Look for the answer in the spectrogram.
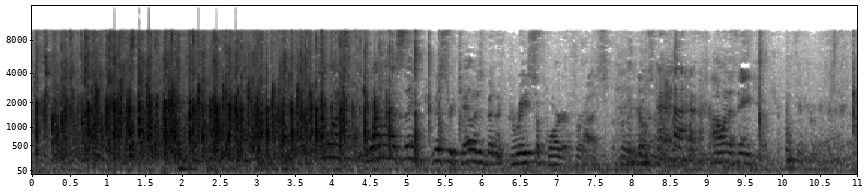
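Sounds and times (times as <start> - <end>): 
audience applause: 0.0 - 5.4
speech: 5.0 - 10.5
laughter: 7.8 - 9.5, 10.2 - 10.9.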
